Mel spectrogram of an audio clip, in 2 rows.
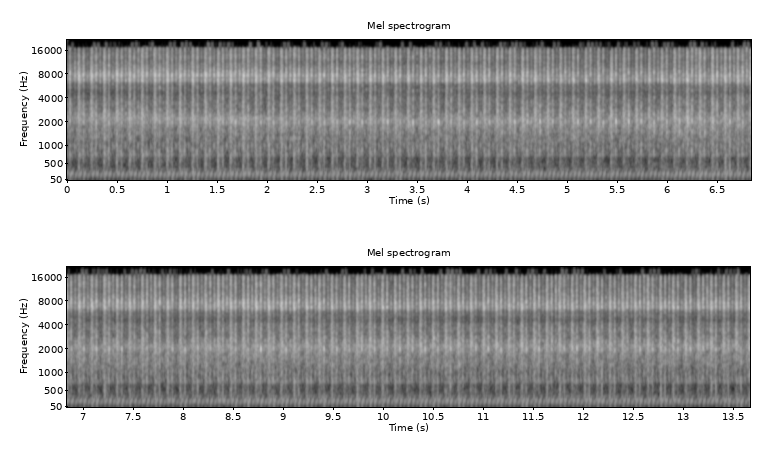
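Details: Kubota L1-255 tractor diesel idling with a sharp, even tapping knock about two or three times a second, with white smoke; knocking traced to a failed cylinder head, fixed by replacing the cylinder head.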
